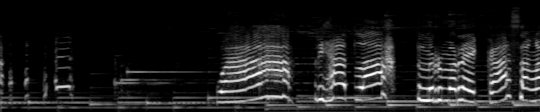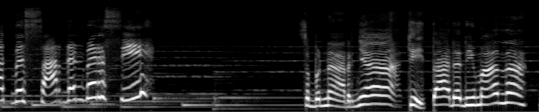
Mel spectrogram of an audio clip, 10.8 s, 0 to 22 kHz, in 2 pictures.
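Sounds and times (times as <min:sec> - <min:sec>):
chickens clucking in short repeated bursts: 0:00.0 - 0:00.8
speech: 0:02.2 - 0:02.6, 0:03.2 - 0:07.1, 0:08.4 - 0:10.7.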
